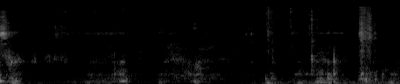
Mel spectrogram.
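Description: A person chewing French fries, with faint scattered crunches and mouth clicks and a louder click near the end.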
